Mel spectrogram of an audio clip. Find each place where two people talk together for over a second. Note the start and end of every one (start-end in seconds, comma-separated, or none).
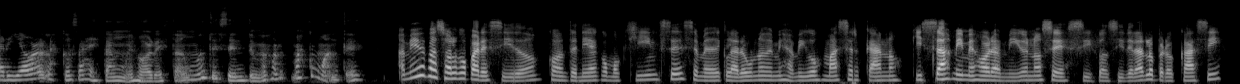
none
